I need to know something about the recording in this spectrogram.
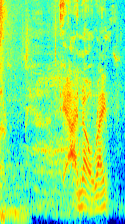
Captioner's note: audience awes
